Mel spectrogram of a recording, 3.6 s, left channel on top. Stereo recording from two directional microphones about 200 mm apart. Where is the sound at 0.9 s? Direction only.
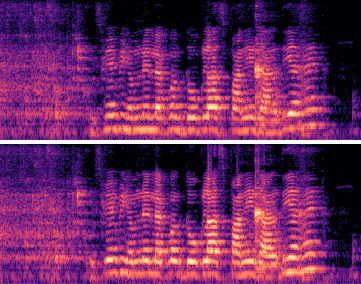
40° right (ahead or behind).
